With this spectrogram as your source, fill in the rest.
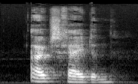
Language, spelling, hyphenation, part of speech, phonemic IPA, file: Dutch, uitscheidden, uit‧scheid‧den, verb, /ˈœy̯tˌsxɛi̯.də(n)/, Nl-uitscheidden.ogg
- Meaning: inflection of uitscheiden: 1. plural dependent-clause past indicative 2. plural dependent-clause past subjunctive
